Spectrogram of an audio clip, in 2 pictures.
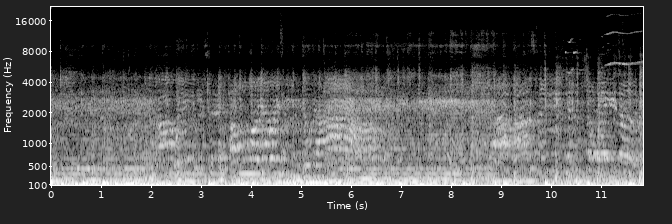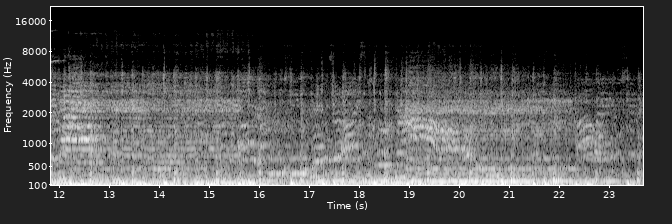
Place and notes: Huashan 1914 Creative Park - Soundwalk
Holiday crowds, Sound Test, Sony PCM D50 + Soundman OKM II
